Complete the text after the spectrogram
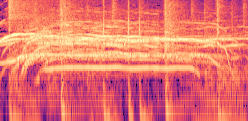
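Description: A large crowd at a summer teen pop concert cheers loudly, with a steady wash of high-pitched screams and shrieks layered over scattered claps and thumps that continue throughout.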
